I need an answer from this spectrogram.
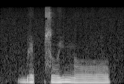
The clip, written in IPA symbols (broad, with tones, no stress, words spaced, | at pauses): be˧p̚su˧˥jnoː˧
